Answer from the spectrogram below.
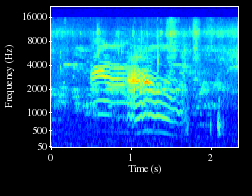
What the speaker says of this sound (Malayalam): ഇതാ നമ്മുടെ പൂച്ച പൂച്ചപ്പട്ടാളം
